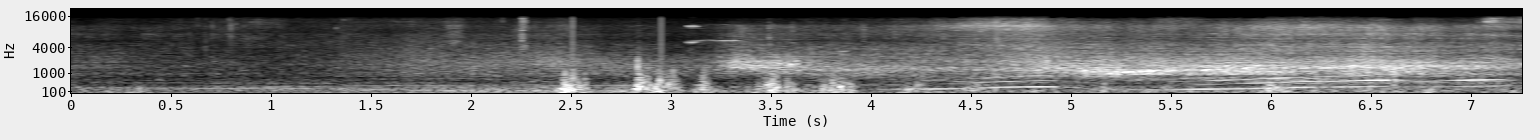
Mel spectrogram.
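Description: A car engine revs hard, rising in pitch again and again as it accelerates.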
